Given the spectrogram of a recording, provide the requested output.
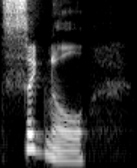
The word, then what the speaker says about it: SGNL: So there is a Kickstarter for a product called Signal, which apparently can't afford the extra letters because it's spelled S-G-N-L.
